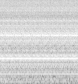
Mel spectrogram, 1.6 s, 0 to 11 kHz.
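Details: Comcast Xfinity X1 DVR cable box during boot-up: the small left-side cooling fan hums loudly at high speed nonstop, even with the box off, until it is unplugged; a steady drill-like whine that never changes pitch.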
